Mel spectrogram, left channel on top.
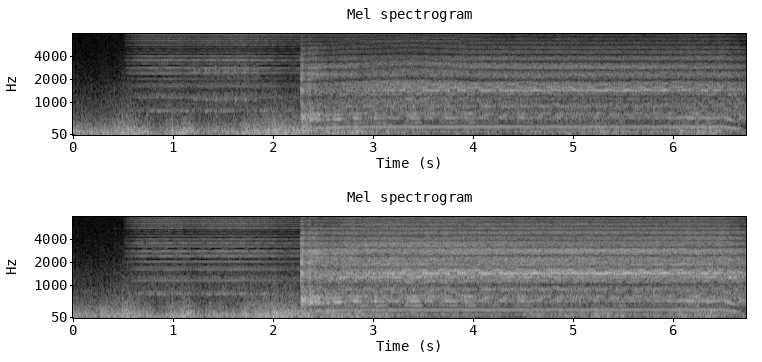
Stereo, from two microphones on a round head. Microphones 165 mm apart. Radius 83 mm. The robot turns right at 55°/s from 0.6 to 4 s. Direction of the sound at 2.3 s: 145° right.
